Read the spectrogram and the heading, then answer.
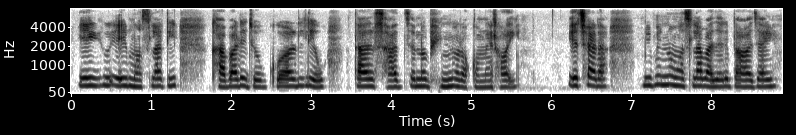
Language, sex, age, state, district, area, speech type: Bengali, female, 30-45, West Bengal, Hooghly, urban, spontaneous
